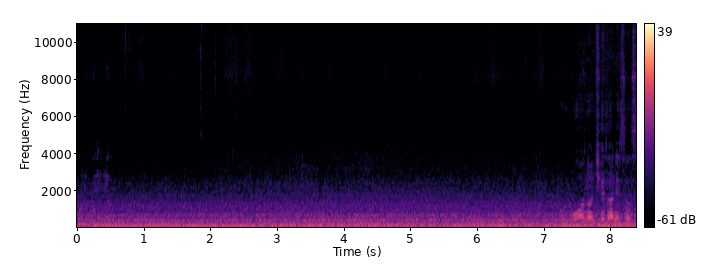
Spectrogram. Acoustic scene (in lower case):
car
